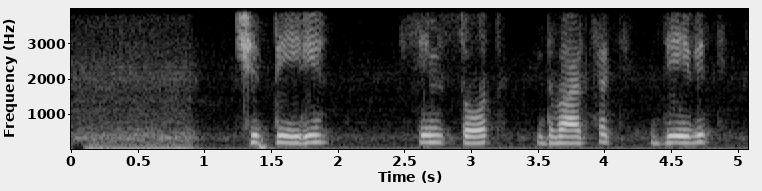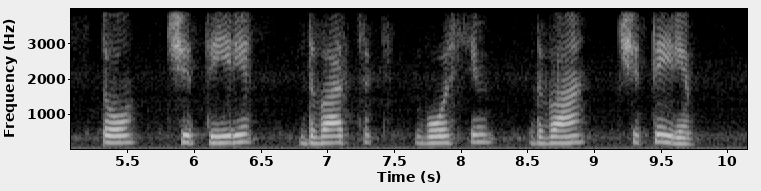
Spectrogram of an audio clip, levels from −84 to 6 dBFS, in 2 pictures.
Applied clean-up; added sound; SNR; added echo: none; none; none; none.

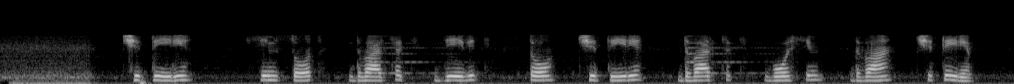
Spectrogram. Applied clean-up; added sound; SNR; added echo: none; Keyboard (musical); 20 dB; none.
